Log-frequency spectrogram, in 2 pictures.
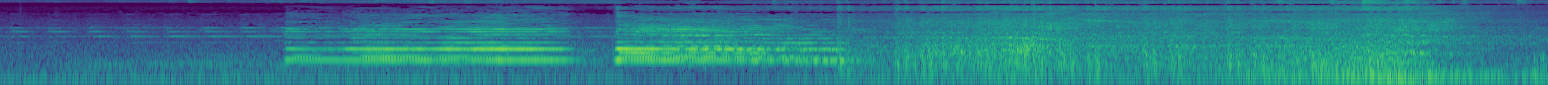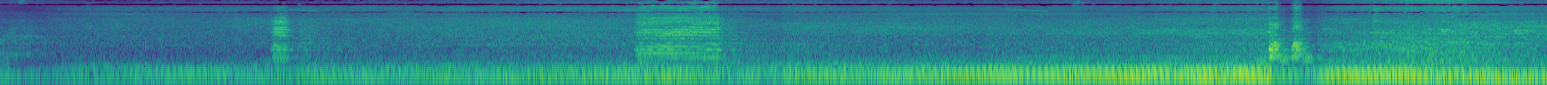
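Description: Metra commuter train's diesel locomotive air horn sounding two long chorded blasts as the train approaches, followed by the noise of the train running in. Then another Metra diesel locomotive's low engine rumble grows louder as it approaches and passes, with three short horn toots.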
